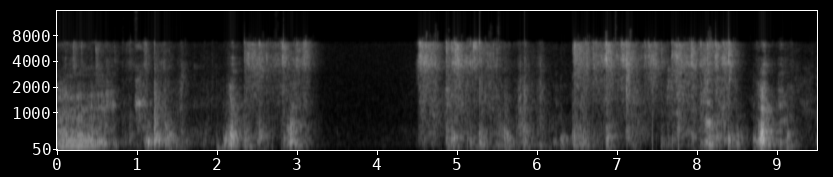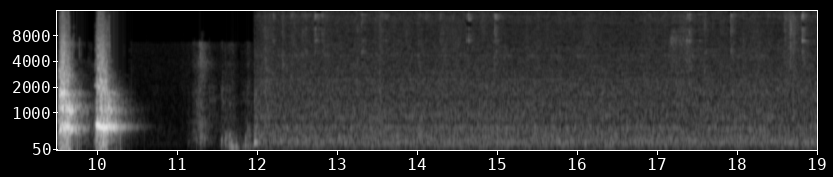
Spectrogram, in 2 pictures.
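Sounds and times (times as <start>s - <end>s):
dogs barking and yapping: 9.5s - 10.4s, 12.0s - 19.0s.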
